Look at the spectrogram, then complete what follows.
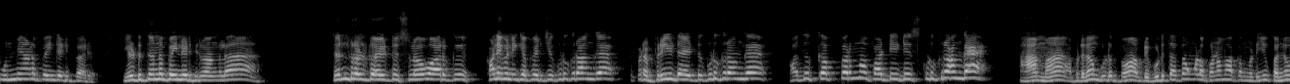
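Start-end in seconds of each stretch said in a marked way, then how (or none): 3.3-9.7 fast, higher mock grumble; patient's rapid list of gripes, mimicked; imitating complaining patient. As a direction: rattle off the complaints, pitched up. Mimics patient grumbling about slow diet.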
